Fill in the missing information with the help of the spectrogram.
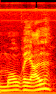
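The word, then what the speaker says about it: Montréal: uh this is in Montreal Canada or monreal as the francophone Canadians pronounce it har Krishna more loud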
